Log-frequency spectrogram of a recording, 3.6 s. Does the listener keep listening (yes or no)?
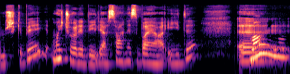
yes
